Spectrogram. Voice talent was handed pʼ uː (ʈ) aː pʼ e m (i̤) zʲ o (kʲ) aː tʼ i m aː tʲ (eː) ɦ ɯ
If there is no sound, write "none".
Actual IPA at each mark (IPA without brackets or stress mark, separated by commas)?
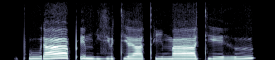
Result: ɾ, i̤, tʲ, eː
